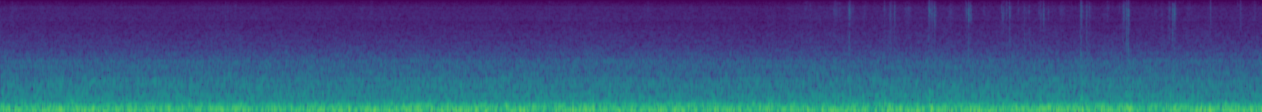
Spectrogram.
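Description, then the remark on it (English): A steady, low engine and road rumble from inside a hot, moving car as the driver is about to go deliver, constant and fairly loud throughout, with faint light ticking near the end and no talking. “This is me, y'all, in this hot ass car, about to go deliver.”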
